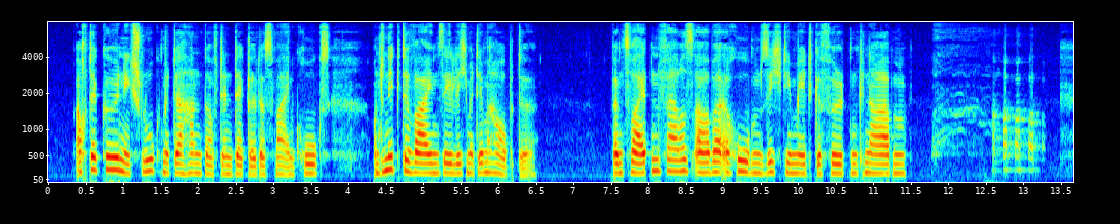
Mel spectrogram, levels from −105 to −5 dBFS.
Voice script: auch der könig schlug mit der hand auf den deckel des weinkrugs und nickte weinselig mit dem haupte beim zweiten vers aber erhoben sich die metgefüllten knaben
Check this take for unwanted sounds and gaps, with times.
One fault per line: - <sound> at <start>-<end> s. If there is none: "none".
- laugh at 11.8-13.3 s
